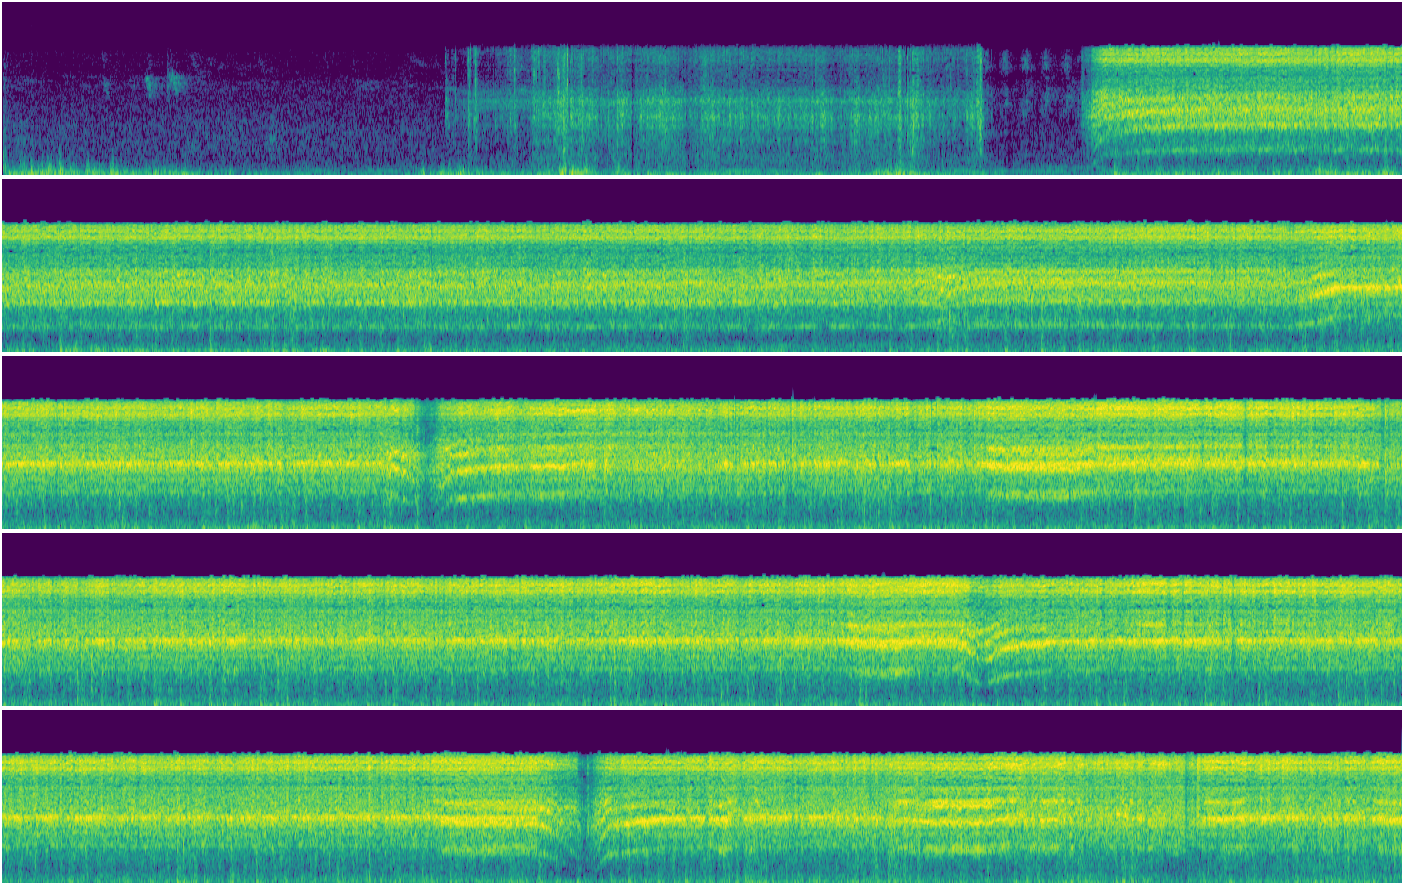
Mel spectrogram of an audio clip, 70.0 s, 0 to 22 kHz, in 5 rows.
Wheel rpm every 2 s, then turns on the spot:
0, 0, 10, 20, 10, 80, 160, 160, 160, 160, 160, 160, 160, 190, 230, 190, 180, 230, 230, 230, 230, 230, 230, 230, 230, 200, 210, 230, 230, 230, 160, 210, 230, 230, 220.
4-10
